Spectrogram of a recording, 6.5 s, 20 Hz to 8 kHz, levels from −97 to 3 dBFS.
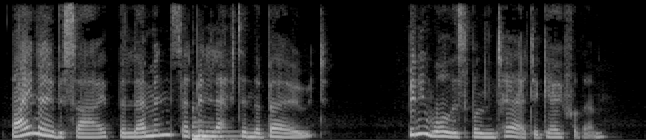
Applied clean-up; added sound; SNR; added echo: none; Bowed string instrument; 1 dB; none.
